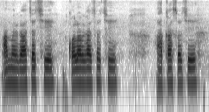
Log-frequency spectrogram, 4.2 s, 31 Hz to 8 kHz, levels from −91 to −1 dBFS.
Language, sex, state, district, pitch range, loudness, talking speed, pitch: Bengali, male, West Bengal, Dakshin Dinajpur, 130-135 Hz, -18 LUFS, 130 wpm, 135 Hz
